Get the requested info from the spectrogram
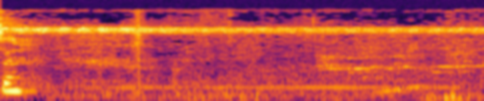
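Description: A woman's voice trailing off at the very start, then a low steady hiss with a thin steady high whine: the background of a voice-over recording in a pause between phrases.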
